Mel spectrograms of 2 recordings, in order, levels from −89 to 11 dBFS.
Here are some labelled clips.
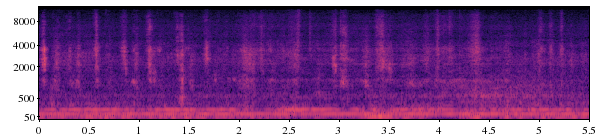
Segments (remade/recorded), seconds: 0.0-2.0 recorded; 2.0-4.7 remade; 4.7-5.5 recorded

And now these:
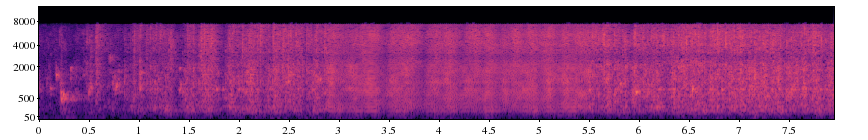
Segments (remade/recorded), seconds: 0.0-2.9 recorded; 2.9-5.5 remade; 5.5-8.0 recorded

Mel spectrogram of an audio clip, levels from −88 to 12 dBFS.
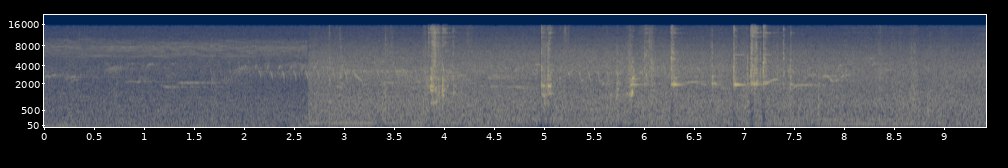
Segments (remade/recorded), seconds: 0.0-8.0 recorded; 8.0-8.5 remade; 8.5-9.4 recorded

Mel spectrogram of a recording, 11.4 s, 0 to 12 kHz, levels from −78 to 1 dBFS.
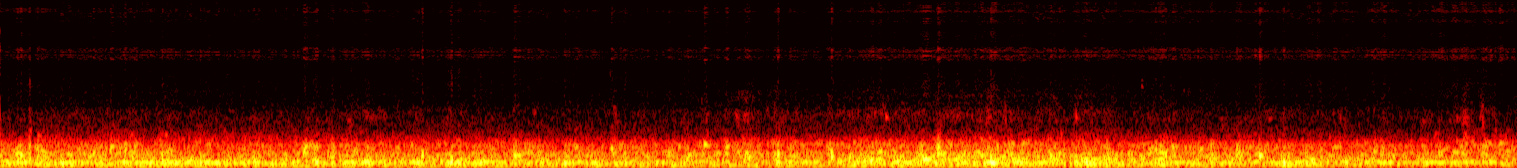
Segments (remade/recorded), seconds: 0.0-8.9 recorded; 8.9-10.0 remade; 10.0-10.8 recorded; 10.8-11.4 remade

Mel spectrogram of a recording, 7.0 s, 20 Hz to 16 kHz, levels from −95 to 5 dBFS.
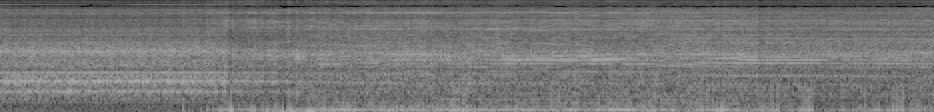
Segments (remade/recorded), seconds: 0.0-7.0 recorded

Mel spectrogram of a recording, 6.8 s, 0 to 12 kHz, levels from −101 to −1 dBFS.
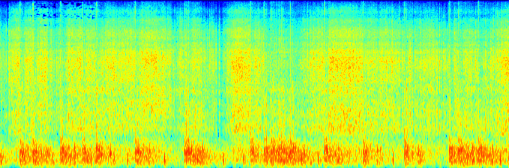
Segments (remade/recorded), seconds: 0.0-0.4 remade; 0.4-1.3 recorded; 1.3-6.8 remade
